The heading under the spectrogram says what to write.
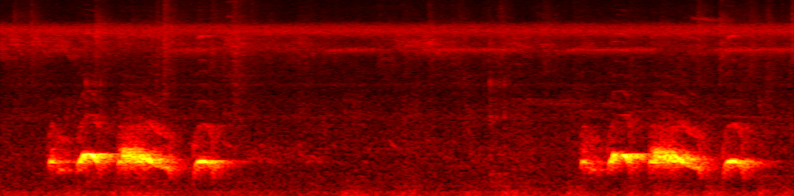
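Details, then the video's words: Tame decoy spotted dove in northern Vietnam calling well to a distant wild dove in the forest: two matching phrases of four low throaty coos, about five seconds apart. "CHIM CU GÁY MÔi CÂy Có bộ cườm Khủng"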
